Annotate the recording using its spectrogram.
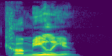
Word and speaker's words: chameleon: Janelle Monáe went as a chameleon. – She's a charmeleon, a chameleon. – Chameleon. – Chameleon. Okay. Sorry. The weird spelling.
